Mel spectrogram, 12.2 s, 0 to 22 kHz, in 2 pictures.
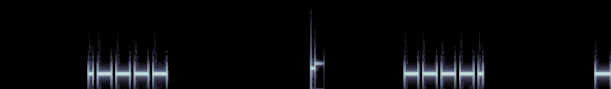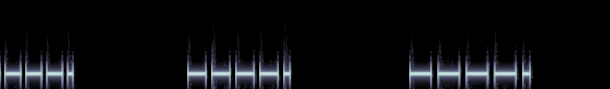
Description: Morse code, heard as a keyed tone, about 23 wpm, spaced as for 7 wpm, 700 Hz. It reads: 1 9999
